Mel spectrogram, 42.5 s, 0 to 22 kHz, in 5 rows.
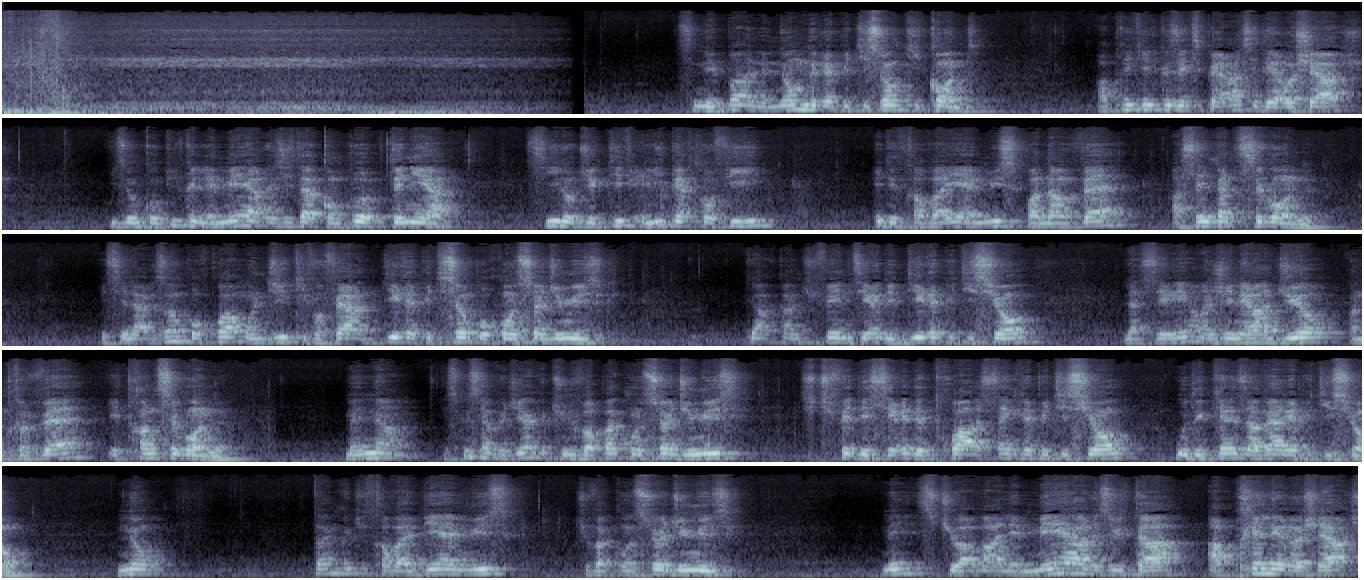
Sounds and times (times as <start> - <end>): Speech: 4.2 - 6.2, 6.8 - 8.6, 9.2 - 16.8, 17.6 - 20.8, 21.6 - 27.0, 27.6 - 35.1, 35.9 - 38.7, 39.5 - 42.4.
